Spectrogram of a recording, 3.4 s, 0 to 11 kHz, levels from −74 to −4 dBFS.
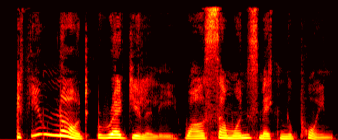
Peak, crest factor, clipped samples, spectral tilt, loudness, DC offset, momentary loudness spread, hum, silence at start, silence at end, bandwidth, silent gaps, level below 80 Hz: -4 dBFS; 18 dB; under 0.1%; -6 dB/octave; -22 LUFS; 0.2%; 10 LU; none; 0.2 s; 0.05 s; 11 kHz; none; -60 dBFS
